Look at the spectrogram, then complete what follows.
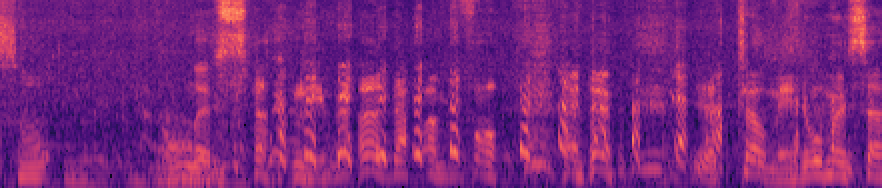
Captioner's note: they laugh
